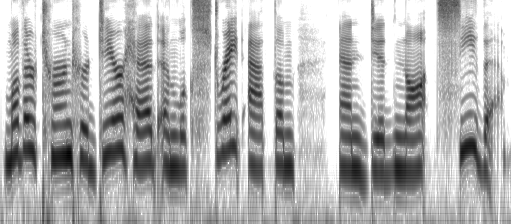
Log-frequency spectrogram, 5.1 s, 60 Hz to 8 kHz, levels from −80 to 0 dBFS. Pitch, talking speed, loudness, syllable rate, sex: 235 Hz, 175 wpm, -16 LUFS, 4.1 syllables/s, female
